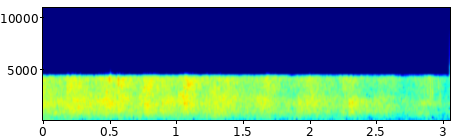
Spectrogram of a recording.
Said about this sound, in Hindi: जोरदार तालियां भाई साहब के लिए.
